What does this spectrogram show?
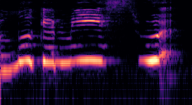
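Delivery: high squeaky little voice; squeaky Roo. A narrator's reading. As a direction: squeak it like a tiny joey. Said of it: "said Roo".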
